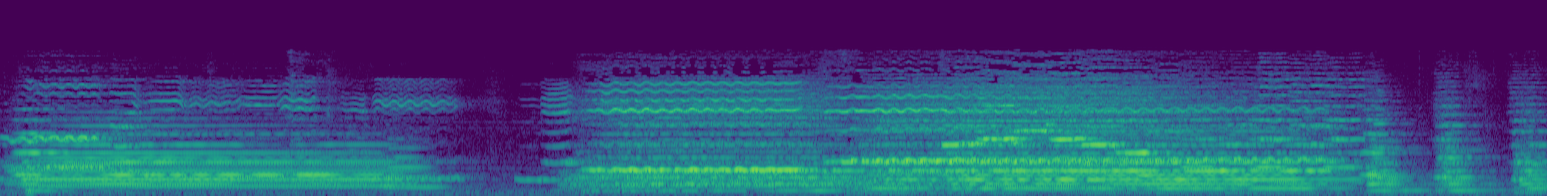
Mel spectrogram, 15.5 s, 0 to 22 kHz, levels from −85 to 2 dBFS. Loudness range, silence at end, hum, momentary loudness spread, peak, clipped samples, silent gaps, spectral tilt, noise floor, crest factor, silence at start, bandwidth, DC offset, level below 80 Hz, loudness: 9 LU; 0 s; none; 15 LU; -8 dBFS; under 0.1%; none; -6.5 dB/octave; -53 dBFS; 16 dB; 0 s; 7.8 kHz; under 0.1%; -56 dBFS; -22 LUFS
